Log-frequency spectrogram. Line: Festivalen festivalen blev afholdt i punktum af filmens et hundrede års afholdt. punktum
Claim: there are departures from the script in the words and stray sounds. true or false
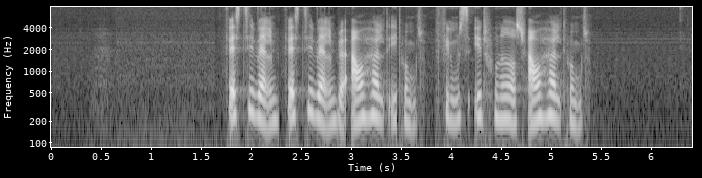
false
